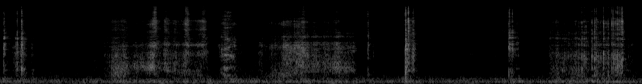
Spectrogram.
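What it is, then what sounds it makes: Dry soap bar being scraped. A metal blade cuts and scrapes slices off a thin, solid yellow slab of dry soap held in the hands over a pile of shavings. Crisp, bright scraping strokes rise and fall, broken by sharp, dry clicks as the blade bites into the soap.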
